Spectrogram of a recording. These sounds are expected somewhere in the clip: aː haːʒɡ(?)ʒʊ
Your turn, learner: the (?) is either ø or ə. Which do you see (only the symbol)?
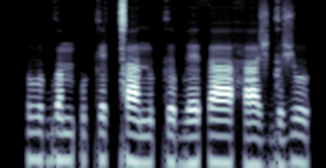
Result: ə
